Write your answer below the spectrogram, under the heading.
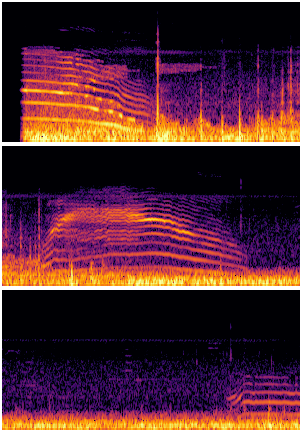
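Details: Stray homeless cat in Ras Al Khaimah, UAE, giving long drawn meows, one falling then one arched rising-falling wail, over steady low rumbling traffic-like background noise.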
